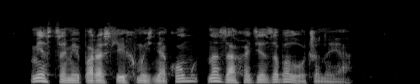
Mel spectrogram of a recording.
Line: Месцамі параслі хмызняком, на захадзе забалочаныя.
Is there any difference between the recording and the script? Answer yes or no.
no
